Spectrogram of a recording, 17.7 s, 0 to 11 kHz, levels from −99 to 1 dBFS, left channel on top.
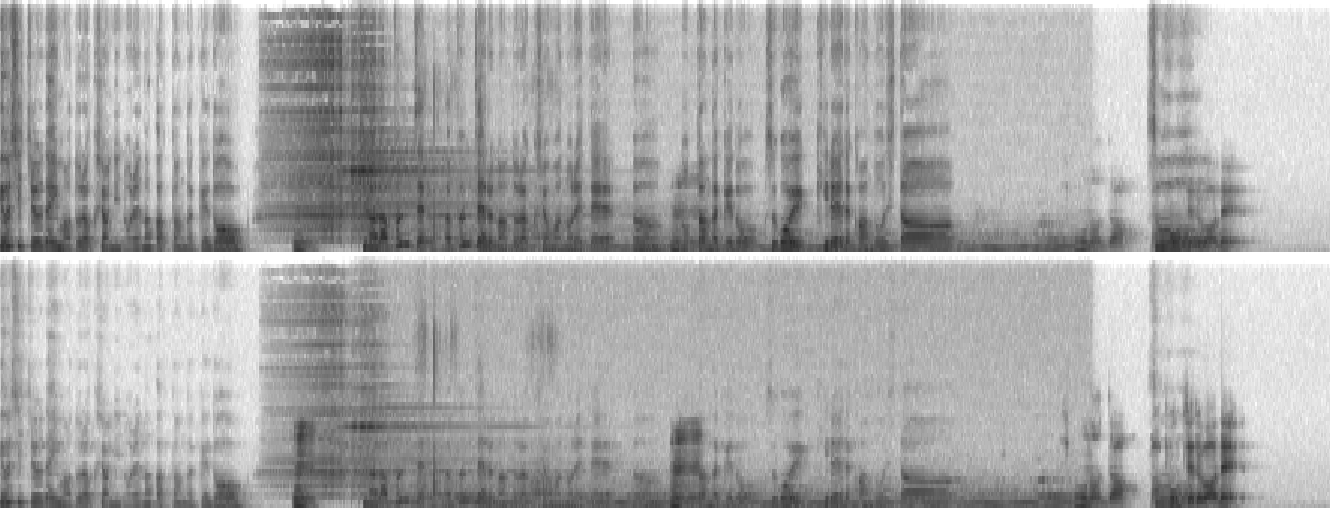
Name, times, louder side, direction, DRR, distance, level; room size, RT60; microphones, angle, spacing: voice 1, 0.0-3.5 4.8-12.8 15.3-16.2, left 7 dB, 60° left, 0.4 m, -28 dB
sound 1, 3.5-8.4, left 6 dB, 85° left, 1.3 m, -31 dB
voice 2, 3.9-4.3 8.9-9.4 14.3-16.6, right 6 dB, 60° right, 0.5 m, -27 dB
sound 2, 4.9-14.6, right 2 dB, 20° right, 1.0 m, -37 dB
12.0 x 7.8 x 7.2 m
head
